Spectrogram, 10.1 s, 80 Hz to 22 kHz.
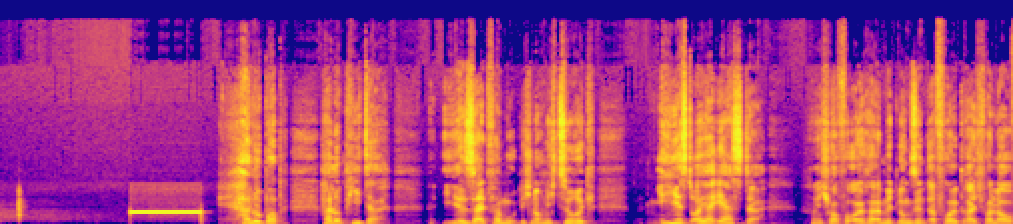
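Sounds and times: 
faint click: 0.0s - 0.3s
quiet telephone line hiss: 0.0s - 10.1s
answering machine electronic beep tone: 1.3s - 2.1s
speech: 2.4s - 10.1s.

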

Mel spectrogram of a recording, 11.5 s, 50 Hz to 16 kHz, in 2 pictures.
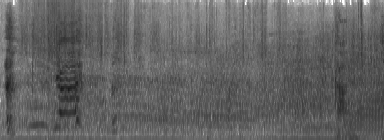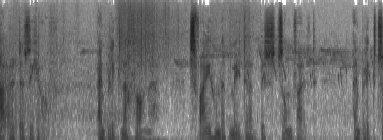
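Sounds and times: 
Cessna 172 propeller plane droning low overhead: 0.0s - 11.4s
speech: 5.8s - 6.6s, 7.2s - 11.4s.

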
